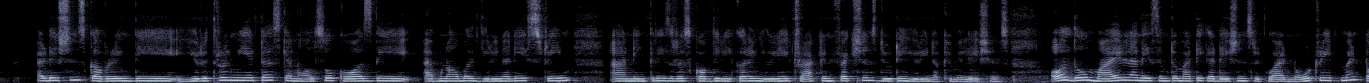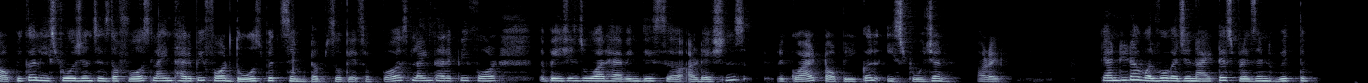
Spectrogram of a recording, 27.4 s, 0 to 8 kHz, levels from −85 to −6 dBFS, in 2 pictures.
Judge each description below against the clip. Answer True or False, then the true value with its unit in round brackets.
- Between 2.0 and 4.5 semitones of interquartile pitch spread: True (2.7 semitones)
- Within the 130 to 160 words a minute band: True (140 wpm)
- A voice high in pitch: True (220 Hz)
